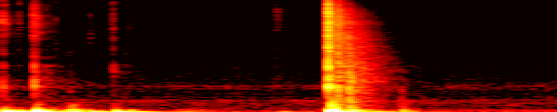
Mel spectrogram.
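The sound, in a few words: typing the make command on a computer keyboard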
